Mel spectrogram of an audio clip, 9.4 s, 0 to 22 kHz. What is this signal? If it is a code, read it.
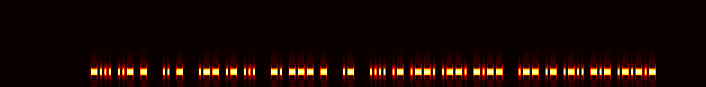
Morse code, heard as a keyed tone, about 40 wpm, 700 Hz. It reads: BUT IT WAS NOT A HAPPY WALK.
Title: Sentences from Top 1000 Words - Review Part 1 - 40wpm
